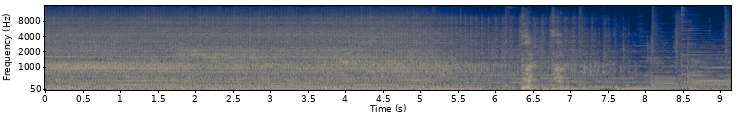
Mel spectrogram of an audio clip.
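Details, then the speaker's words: 2.8 kVA Sumec Firman generator that the customer says is noisy and uses a lot of fuel: a loud, harsh, raspy roar with uneven chuffing and no clean muffled note, from a holed exhaust body leaking gas that could cause the high consumption. "yeah so you can see the G is very noisy very noisy very very noisy so the noise of the generator could cause the consumption"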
